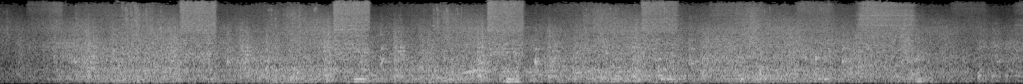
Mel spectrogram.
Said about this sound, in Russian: we have again a sieve and the dust extraction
